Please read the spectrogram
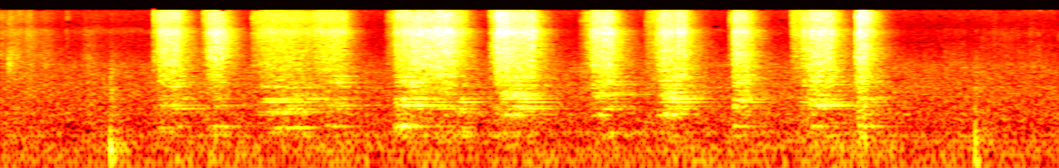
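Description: Aerosol degreaser sprayed into a steel oil pan in about ten short hissing bursts, starting about a second in, one of them longer than the rest.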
